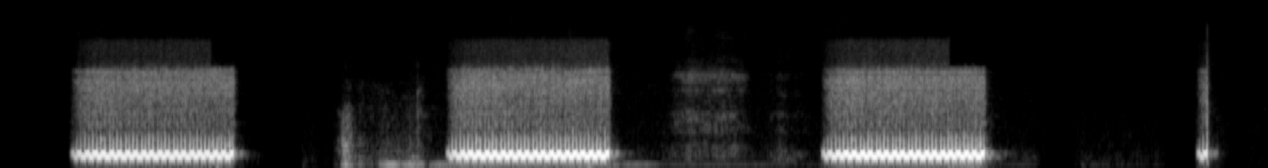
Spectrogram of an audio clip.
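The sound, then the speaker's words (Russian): Outgoing call ringing in a messenger app: three long, steady mid-pitched ringback tones separated by even silent gaps, then a brief blip at the end. “Вот давайте я вас набираю, а глядишь, получится.”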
